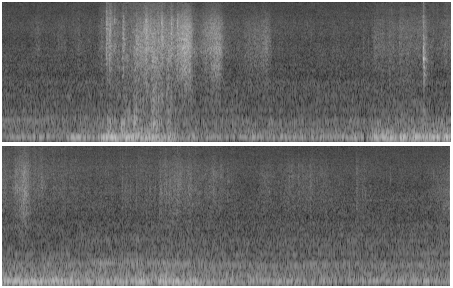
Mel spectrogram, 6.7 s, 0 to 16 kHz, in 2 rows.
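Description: Steady low rumble of road noise inside the cabin of a 2024 Nissan Rogue SL on larger wheels, a continuous broadband drone with a few brief louder thumps from road imperfections.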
